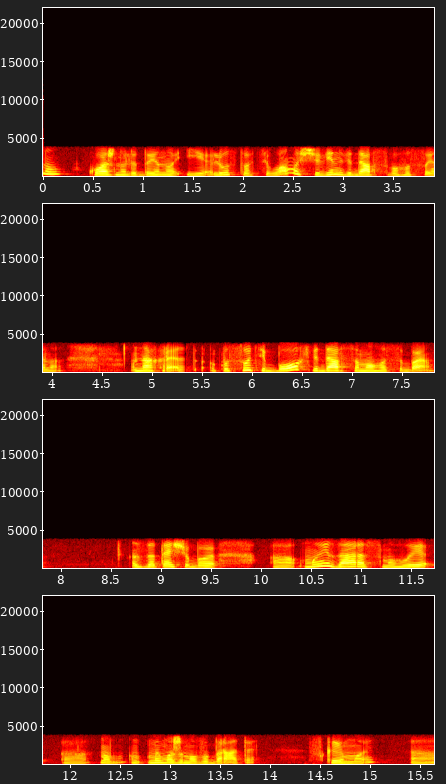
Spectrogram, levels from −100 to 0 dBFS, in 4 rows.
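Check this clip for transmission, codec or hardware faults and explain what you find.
One transmission fault appears in this speech, carried over G.711 A-law telephone coding. From 5.28 to 5.34 s there is packet loss with pitch repetition: about 60 ms of audio is missing, consistent with two lost packets. The receiver fills the gap by repeating the last pitch period, heard as a brief held buzz that fades toward silence over about 50 ms before speech resumes through a short cross-fade.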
